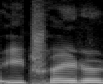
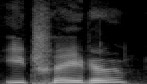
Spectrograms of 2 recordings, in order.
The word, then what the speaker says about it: E-Trade: for example E-Trade guys or e-trader not E-Trade e-trader or E-Trade what is it guys now I don't even know myself I said it wrong and I don't know is it it's E-Trade just trade E-Trade E-Trade does both you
